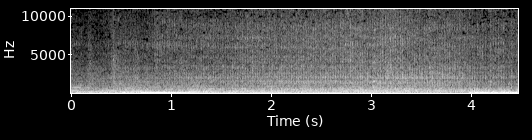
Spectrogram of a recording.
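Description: tractor engine revving

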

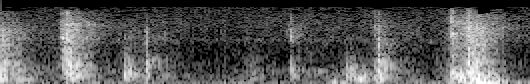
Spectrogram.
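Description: door being opened

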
